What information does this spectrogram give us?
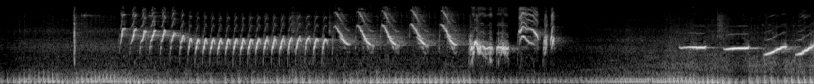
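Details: White-rumped shama (murai batu) morning lure song: a fast even trill, a series of sharp rising sweeps, then brief whistled notes, with a motorbike or traffic drone underneath.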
